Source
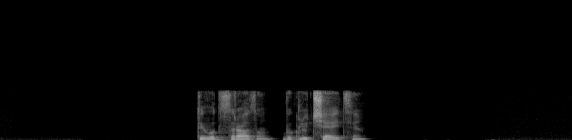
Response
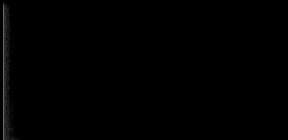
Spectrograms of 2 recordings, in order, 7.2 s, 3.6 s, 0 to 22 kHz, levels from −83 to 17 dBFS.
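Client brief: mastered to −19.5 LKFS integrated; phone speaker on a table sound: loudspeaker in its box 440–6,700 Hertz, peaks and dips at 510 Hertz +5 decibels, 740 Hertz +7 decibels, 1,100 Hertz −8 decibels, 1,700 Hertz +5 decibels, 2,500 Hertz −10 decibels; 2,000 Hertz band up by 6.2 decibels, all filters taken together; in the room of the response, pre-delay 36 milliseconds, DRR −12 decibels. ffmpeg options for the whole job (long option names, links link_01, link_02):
-filter_complex "[0:a]equalizer=frequency=2000:width_type=o:gain=7,asplit=2[link_01][link_02];[1:a]atrim=start_sample=2205,adelay=36[link_03];[link_02][link_03]afir=irnorm=-1:irlink=0,volume=13.5dB[link_04];[link_01][link_04]amix=inputs=2:normalize=0,highpass=frequency=440:width=0.5412,highpass=frequency=440:width=1.3066,equalizer=frequency=510:width_type=q:width=4:gain=5,equalizer=frequency=740:width_type=q:width=4:gain=7,equalizer=frequency=1100:width_type=q:width=4:gain=-8,equalizer=frequency=1700:width_type=q:width=4:gain=5,equalizer=frequency=2500:width_type=q:width=4:gain=-10,lowpass=frequency=6700:width=0.5412,lowpass=frequency=6700:width=1.3066,volume=-5dB"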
